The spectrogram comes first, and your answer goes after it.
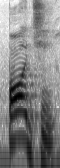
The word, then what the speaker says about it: pode: Pôde, você tem ali ó, um O fechado. Pode, você tem um aberto, tá?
